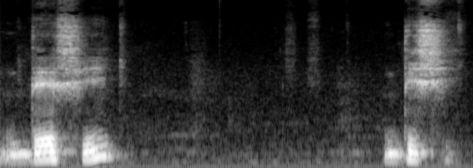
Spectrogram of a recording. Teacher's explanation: দেশি শেষে হচ্ছে ই ধ্বনি আর প্রথমে হচ্ছে এ ধ্বনি, তার মানে ই হচ্ছে উচ্চ ধ্বনি আর এ হচ্ছে উচ্চ মধ্য। এখন পরের ই অনুযায়ী এটাও উচ্চধ্বনি হয়ে গেছে, প্রথমটা উচ্চধ্বনি হয়ে গেছে, এই জন্য এটা হচ্ছে পরাগত। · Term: পরাগত স্বরসঙ্গতি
